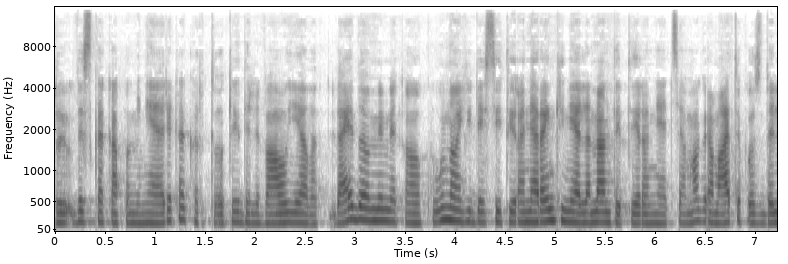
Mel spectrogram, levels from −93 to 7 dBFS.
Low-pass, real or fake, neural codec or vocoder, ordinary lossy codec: 14.4 kHz; fake; codec, 44.1 kHz, 2.6 kbps, SNAC; MP3, 64 kbps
